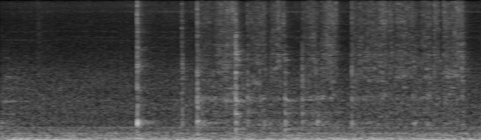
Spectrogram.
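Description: A metal spoon stirring boiling teriyaki sauce in a tall stainless steel stockpot, with several light clinks of the spoon against the pot.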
